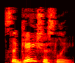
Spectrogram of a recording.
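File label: "sagaciously", British English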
